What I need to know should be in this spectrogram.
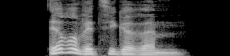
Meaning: strong dative masculine/neuter singular comparative degree of irrwitzig
- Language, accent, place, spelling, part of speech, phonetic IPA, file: German, Germany, Berlin, irrwitzigerem, adjective, [ˈɪʁvɪt͡sɪɡəʁəm], De-irrwitzigerem.ogg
